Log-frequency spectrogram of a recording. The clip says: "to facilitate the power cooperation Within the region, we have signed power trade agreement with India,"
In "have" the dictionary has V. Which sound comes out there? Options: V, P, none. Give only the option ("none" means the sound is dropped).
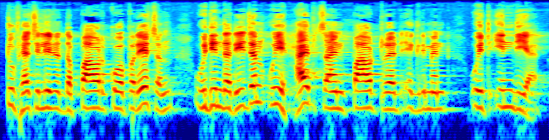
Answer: P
